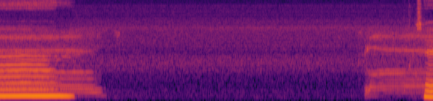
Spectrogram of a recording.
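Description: A voice holding one long, low hummed tone, steady in pitch and rich in overtones, dying away about two seconds in. Only a faint hiss follows until a new held tone starts softly near the end.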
